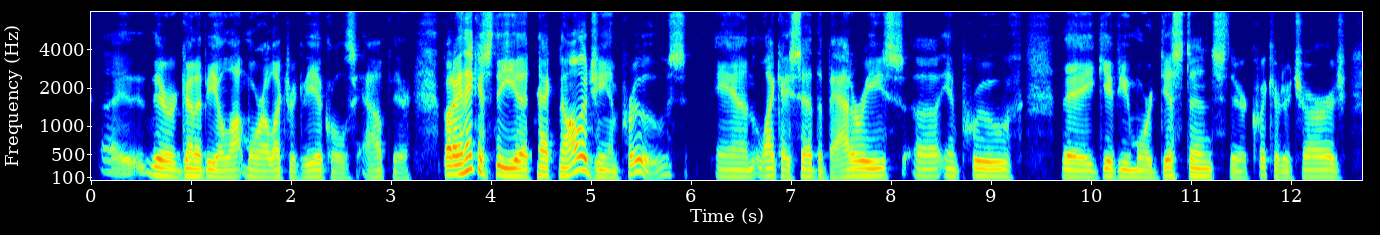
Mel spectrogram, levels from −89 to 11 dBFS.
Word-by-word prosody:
uh, -, -, -11 dB, 0.3 s
there 145 Hz, -4 st, +4 dB
are 125 Hz, -, 0 dB
gonna 125 Hz, +2 st, +2 dB
be 125 Hz, -1 st, +1 dB
a 110 Hz, -, 0 dB
lot 115 Hz, +2 st, -3 dB
more 120 Hz, -2 st, -3 dB
electric 115 Hz, -1 st, -4 dB
vehicles 105 Hz, -4 st, -6 dB
out 115 Hz, +1 st, -9 dB
there. 95 Hz, -1 st, -12 dB, 0.3 s
But 155 Hz, +1 st, +7 dB
I 165 Hz, -, +10 dB
think 235 Hz, +2 st, +8 dB
as -, -, +3 dB
the, 135 Hz, -3 st, +6 dB
uh, 120 Hz, -, +3 dB
technology 140 Hz, -, +3 dB
improves, 150 Hz, -, -3 dB, 0.3 s
and 120 Hz, -1 st, -5 dB
like 130 Hz, -1 st, -3 dB
I 110 Hz, -, -3 dB
said, 125 Hz, +1 st, -1 dB
the -, -, -5 dB
batteries, 130 Hz, +4 st, 0 dB
uh, 125 Hz, -2 st, -5 dB
improve, 125 Hz, -2 st, -2 dB, 0.4 s
they 115 Hz, -2 st, +1 dB
give 125 Hz, +5 st, -1 dB
you 120 Hz, -1 st, -1 dB
more 115 Hz, -2 st, -3 dB
distance, 130 Hz, +2 st, -1 dB
they're 105 Hz, -2 st, -8 dB
quicker 130 Hz, +2 st, -8 dB
to 105 Hz, -1 st, -7 dB
charge, 115 Hz, +2 st, -5 dB
125 Hz, 175 wpm, -22 LUFS, 115-130 Hz, 0.4 s, I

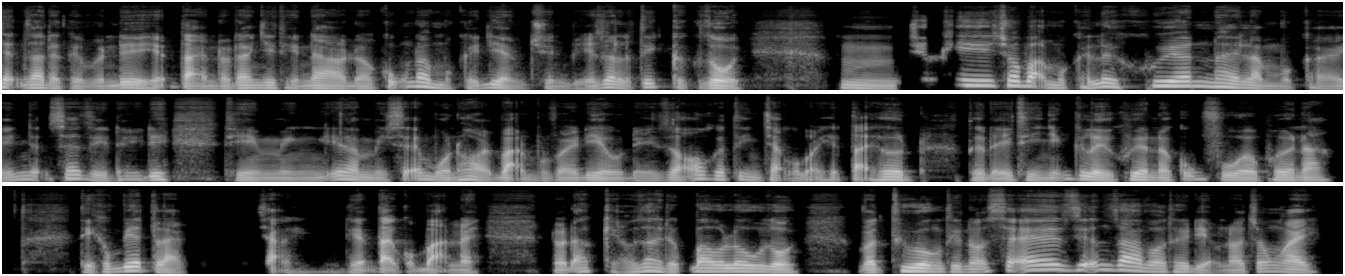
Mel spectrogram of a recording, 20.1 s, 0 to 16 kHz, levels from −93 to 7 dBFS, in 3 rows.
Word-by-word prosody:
nhận 150 Hz, -, +2 dB
ra 120 Hz, -, +4 dB
được 100 Hz, -, -1 dB
cái 90 Hz, -, -4 dB
vấn 90 Hz, +2 st, -6 dB
đề 115 Hz, 0 st, +4 dB
hiện 100 Hz, -, -2 dB
tại 90 Hz, -, +4 dB
nó 95 Hz, 0 st, -4 dB
đang 110 Hz, 0 st, +3 dB
như 110 Hz, 0 st, -1 dB
thế -, -, -6 dB
nào, 95 Hz, -1 st, +2 dB
đó 90 Hz, 0 st, -2 dB
cũng 175 Hz, -, -4 dB
là 170 Hz, -, +6 dB
một 115 Hz, -9 st, -2 dB
cái -, -, -5 dB
điểm 115 Hz, -10 st, +1 dB
chuyển 80 Hz, 0 st, -7 dB
biến 85 Hz, +1 st, -5 dB
rất 135 Hz, -, +3 dB
là -, -, -1 dB
tích 145 Hz, 0 st, -3 dB
cực -, -, -6 dB
rồi. 100 Hz, -4 st, +6 dB, 0.5 s
Ừm, 105 Hz, -4 st, -1 dB
trước -, -, -10 dB
khi 210 Hz, -1 st, +4 dB
cho 200 Hz, 0 st, +5 dB
bạn 180 Hz, -11 st, +3 dB
một 110 Hz, -, -4 dB
cái 130 Hz, +3 st, -3 dB
lời 155 Hz, -2 st, +3 dB
khuyên 190 Hz, +1 st, +3 dB
hay 150 Hz, -4 st, +3 dB
là 120 Hz, -, +2 dB
một 90 Hz, -2 st, -8 dB
cái 90 Hz, +6 st, -6 dB
nhận 140 Hz, +3 st, -6 dB
xét 160 Hz, +2 st, -1 dB
gì -, -, -3 dB
đấy 130 Hz, -1 st, -9 dB
đi, 130 Hz, 0 st, +1 dB, 0.3 s
thì 100 Hz, -3 st, -3 dB
mình 90 Hz, +1 st, -7 dB
nghĩ -, -, -8 dB
là 140 Hz, -3 st, +3 dB
mình 95 Hz, -5 st, -5 dB
sẽ -, -, -1 dB
muốn -, -, -1 dB
hỏi -, -, +1 dB
bạn 95 Hz, -, +1 dB
một 85 Hz, -, -11 dB
vài 90 Hz, 0 st, -2 dB
điều 90 Hz, -3 st, 0 dB
để 85 Hz, 0 st, -9 dB
rõ 105 Hz, -, 0 dB
cái 135 Hz, -, 0 dB
tình 120 Hz, -6 st, -6 dB
trạng -, -, -2 dB
của -, -, -8 dB
bạn -, -, -5 dB
hiện -, -, -8 dB
tại -, -, 0 dB
hơn, 115 Hz, -2 st, +3 dB, 0.3 s
từ 90 Hz, -, -1 dB
đấy 90 Hz, 0 st, -1 dB
thì 110 Hz, -1 st, -4 dB
những 100 Hz, +9 st, -5 dB
cái 135 Hz, -4 st, +2 dB
lời 95 Hz, -, +4 dB
khuyên 115 Hz, +3 st, +2 dB
nó 100 Hz, -, +1 dB
cũng 135 Hz, -, -6 dB
phù 100 Hz, -6 st, -1 dB
hợp 90 Hz, -, +2 dB
hơn 110 Hz, -1 st, +1 dB
a. 100 Hz, -, +1 dB, 0.5 s
Thì -, -, -2 dB
không 110 Hz, -, -4 dB
biết 160 Hz, +3 st, +4 dB
là -, -, +2 dB, 0.4 s
trạng -, -, -2 dB, 0.3 s
hiện -, -, -1 dB
tại -, -, +6 dB
của -, -, -7 dB
bạn -, -, 0 dB
này, -, -, -2 dB, 0.3 s
nó -, -, +1 dB
đã -, -, 0 dB
kéo 100 Hz, -, -7 dB
dài 150 Hz, -1 st, +1 dB
được 105 Hz, -, -4 dB
bao 130 Hz, 0 st, +4 dB
lâu 130 Hz, -2 st, +4 dB
rồi, 105 Hz, -2 st, +5 dB, 0.3 s
và 105 Hz, -, +3 dB
thường 135 Hz, -5 st, +6 dB
thì 120 Hz, -, -1 dB
nó 115 Hz, 0 st, 0 dB
sẽ 190 Hz, +7 st, +3 dB
diễn 195 Hz, +1 st, +1 dB
ra 180 Hz, -4 st, +4 dB
vào 125 Hz, -3 st, +1 dB
thời 115 Hz, -2 st, -2 dB
điểm 105 Hz, -, -4 dB
nào 90 Hz, -, -1 dB
trong 125 Hz, +4 st, -3 dB
ngày? 105 Hz, -3 st, +3 dB
110 Hz, 330 wpm, -24 LUFS, 95-135 Hz, 0.5 s, là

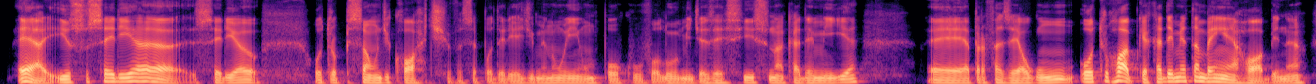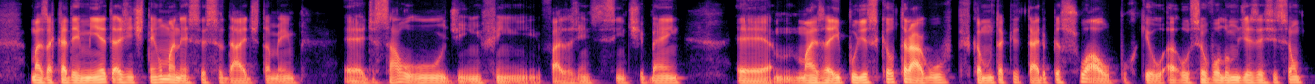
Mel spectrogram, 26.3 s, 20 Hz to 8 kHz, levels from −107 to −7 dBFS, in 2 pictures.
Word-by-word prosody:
É, -, -, +6 dB
isso 105 Hz, +2 st, +1 dB
seria 130 Hz, +2 st, +4 dB, 0.5 s
seria 90 Hz, +2 st, 0 dB, 0.6 s
outra -, -, -2 dB
opção 85 Hz, 0 st, 0 dB
de 90 Hz, -, -4 dB
corte, 75 Hz, -4 st, -2 dB
você 70 Hz, 0 st, -11 dB
poderia 70 Hz, 0 st, -5 dB
diminuir 80 Hz, 0 st, -2 dB
um 75 Hz, +3 st, -2 dB
pouco 70 Hz, -2 st, -6 dB
o -, -, -6 dB
volume 70 Hz, +2 st, -3 dB
de 70 Hz, -, -5 dB
exercício 80 Hz, +4 st, -3 dB
na 85 Hz, -, 0 dB
academia, 85 Hz, +7 st, -1 dB, 0.7 s
eh, 85 Hz, -3 st, +2 dB
pra -, -, -3 dB
fazer 85 Hz, -2 st, -1 dB
algum 90 Hz, +6 st, +2 dB
outro 115 Hz, +4 st, +3 dB
hobby, 150 Hz, +3 st, +7 dB
porque -, -, +1 dB
academia 130 Hz, +5 st, +3 dB
também 125 Hz, -7 st, +4 dB
é 90 Hz, -, +2 dB
hobby, 75 Hz, -4 st, 0 dB
né, 75 Hz, +4 st, -1 dB, 0.4 s
mas -, -, +2 dB
academia, 85 Hz, +3 st, +4 dB
te -, -, +1 dB
a 95 Hz, -, +4 dB
gente 90 Hz, 0 st, -3 dB
tem 95 Hz, -, 0 dB
uma 105 Hz, -2 st, +3 dB
necessidade 75 Hz, -2 st, -3 dB
também, 75 Hz, 0 st, -4 dB, 0.5 s
é 65 Hz, -2 st, -2 dB
de 65 Hz, -, -11 dB
saúde, 75 Hz, -4 st, -1 dB
enfim, 70 Hz, -3 st, -4 dB, 0.2 s
faz 70 Hz, -, -2 dB
a -, -, -8 dB
gente 70 Hz, +1 st, -8 dB
se 70 Hz, -, -15 dB
sentir 75 Hz, -1 st, -7 dB
bem. 80 Hz, +1 st, -2 dB, 0.6 s
É, 70 Hz, -1 st, +1 dB
mas 85 Hz, 0 st, -1 dB
aí, 85 Hz, +1 st, +4 dB
por 85 Hz, +2 st, 0 dB
isso 95 Hz, 0 st, +2 dB
que -, -, -11 dB
eu 105 Hz, -, +3 dB
trago 90 Hz, +2 st, +3 dB
fica -, -, -4 dB
muito 85 Hz, +3 st, 0 dB
a -, -, -2 dB
critério -, -, -3 dB
pessoal, 70 Hz, -1 st, 0 dB
porque -, -, -7 dB
o 75 Hz, +2 st, -1 dB
a 90 Hz, -, -1 dB
o 85 Hz, 0 st, -1 dB
seu 90 Hz, +2 st, 0 dB
volume 90 Hz, 0 st, +2 dB
de 90 Hz, -, +1 dB
exercício 90 Hz, +2 st, -2 dB
é -, -, +2 dB
um -, -, -3 dB
85 Hz, 165 wpm, -24 LUFS, 75-90 Hz, 0.7 s, hobby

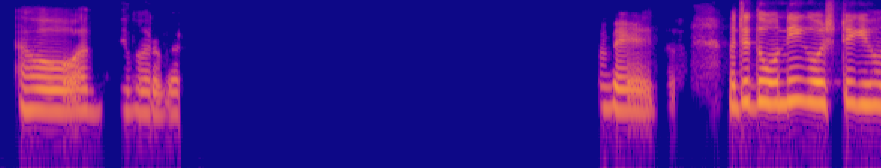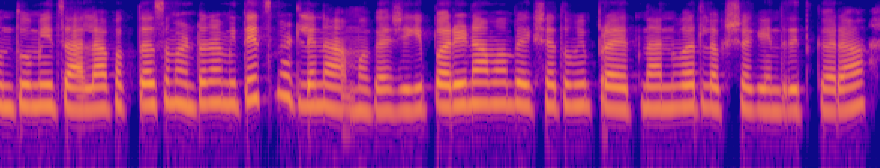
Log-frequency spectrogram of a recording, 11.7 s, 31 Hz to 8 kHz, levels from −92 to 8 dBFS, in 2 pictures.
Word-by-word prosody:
हो. 210 Hz, -1 st, +1 dB
अगदी 205 Hz, 0 st, -12 dB
बरोबर. 195 Hz, -1 st, -7 dB, 2.9 s
वेळेत. 215 Hz, -2 st, -1 dB, 0.5 s
म्हणजे 245 Hz, +3 st, +3 dB
दोन्ही 275 Hz, +1 st, +4 dB
गोष्टी 270 Hz, 0 st, +3 dB
घेऊन 250 Hz, -2 st, 0 dB
तुम्ही 245 Hz, 0 st, +1 dB
चाला. 225 Hz, 0 st, +3 dB
फक्त 245 Hz, 0 st, -4 dB
असं 250 Hz, +2 st, +2 dB
म्हणतो 260 Hz, -1 st, 0 dB
ना, 265 Hz, 0 st, 0 dB
मी 260 Hz, -1 st, -3 dB
तेच 300 Hz, +1 st, +3 dB
म्हटले 255 Hz, -8 st, 0 dB
ना 235 Hz, -3 st, 0 dB
मगाशी, 210 Hz, 0 st, -4 dB
की 220 Hz, -, -1 dB
परिणामापेक्षा 255 Hz, 0 st, +2 dB
तुम्ही 245 Hz, 0 st, -3 dB
प्रयत्नांवर 225 Hz, +1 st, 0 dB
लक्ष 225 Hz, 0 st, -3 dB
केंद्रित 210 Hz, -1 st, -3 dB
करा, 210 Hz, +2 st, 0 dB
240 Hz, 135 wpm, -22 LUFS, 215-255 Hz, 2.9 s, दोन्ही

